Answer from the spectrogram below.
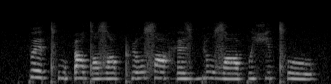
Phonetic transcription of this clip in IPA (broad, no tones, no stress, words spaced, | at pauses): pɛtʰu ʔədˤəzˤa pʰʉsˤahɛz by zˤapəçə tʰo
